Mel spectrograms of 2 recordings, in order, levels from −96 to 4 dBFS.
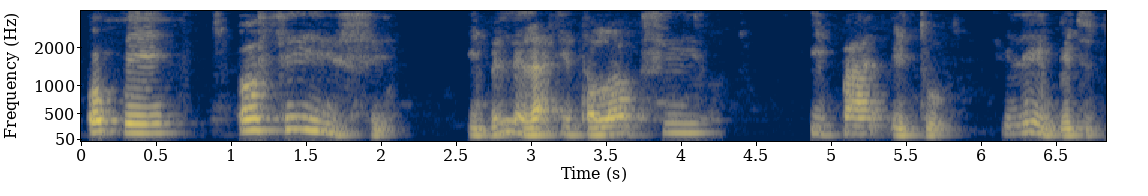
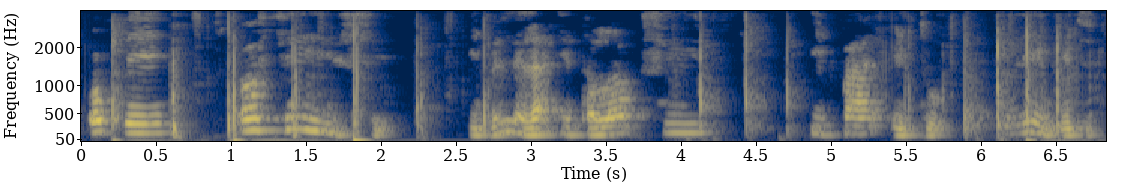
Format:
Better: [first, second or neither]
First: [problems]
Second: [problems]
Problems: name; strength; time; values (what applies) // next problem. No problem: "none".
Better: first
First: none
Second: noise reduction (classical method log-MMSE)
